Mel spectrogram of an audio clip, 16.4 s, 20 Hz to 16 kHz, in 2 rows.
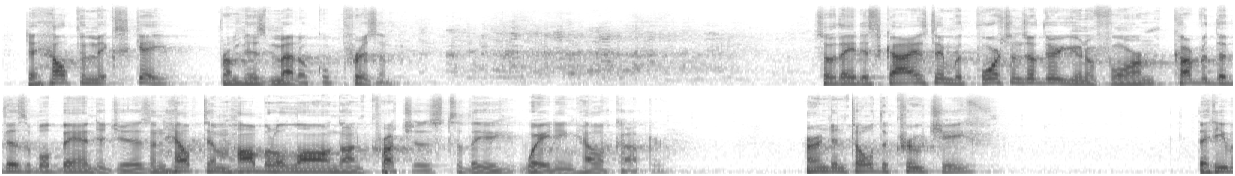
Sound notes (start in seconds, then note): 2.8 audience laughing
